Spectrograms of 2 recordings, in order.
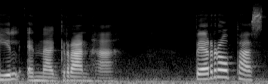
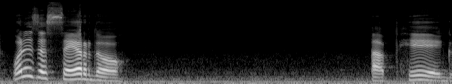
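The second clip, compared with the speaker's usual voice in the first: ordinary talk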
